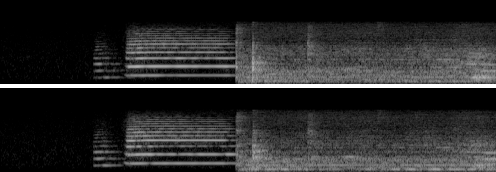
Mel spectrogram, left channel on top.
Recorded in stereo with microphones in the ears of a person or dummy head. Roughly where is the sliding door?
Left.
